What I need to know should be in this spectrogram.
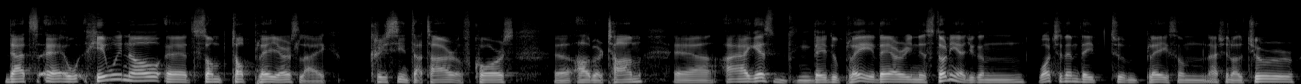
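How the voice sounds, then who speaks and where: A man's voice: on the low side, expressive, measured pace, a little mellow. A man interviewing a guest, asking long questions while searching for words. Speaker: interviewer, host.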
